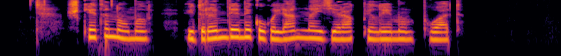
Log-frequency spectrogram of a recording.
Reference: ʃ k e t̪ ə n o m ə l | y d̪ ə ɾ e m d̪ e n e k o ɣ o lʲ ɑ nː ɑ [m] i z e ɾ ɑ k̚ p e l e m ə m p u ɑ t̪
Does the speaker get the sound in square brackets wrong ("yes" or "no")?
yes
